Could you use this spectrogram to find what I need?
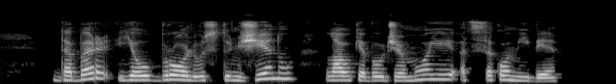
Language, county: Lithuanian, Alytus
